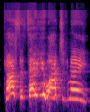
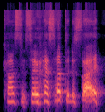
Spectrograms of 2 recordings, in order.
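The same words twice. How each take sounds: First: High, loud playful call to a viewer; bright teasing call, much higher and louder; excited call-out. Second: Said in the usual way. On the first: Real, not acted. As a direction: sing out her name like spotting a friend. Calling out to viewer in chat.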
